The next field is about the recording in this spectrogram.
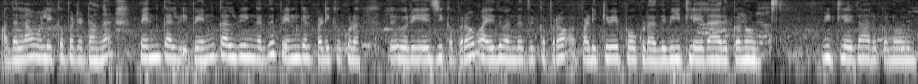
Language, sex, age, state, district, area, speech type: Tamil, female, 18-30, Tamil Nadu, Nagapattinam, rural, spontaneous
